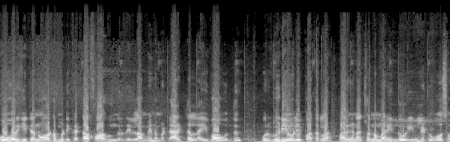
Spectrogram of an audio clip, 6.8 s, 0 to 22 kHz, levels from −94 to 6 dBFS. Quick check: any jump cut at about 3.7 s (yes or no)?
no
